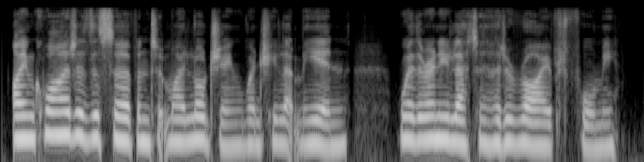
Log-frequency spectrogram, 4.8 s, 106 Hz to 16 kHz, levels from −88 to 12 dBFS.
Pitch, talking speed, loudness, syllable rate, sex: 200 Hz, 250 wpm, -16 LUFS, 7.0 syllables/s, female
